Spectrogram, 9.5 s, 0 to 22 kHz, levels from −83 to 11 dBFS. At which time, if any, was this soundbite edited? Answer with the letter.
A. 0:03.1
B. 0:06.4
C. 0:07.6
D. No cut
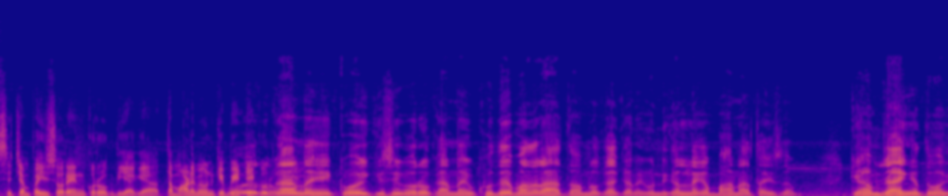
D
